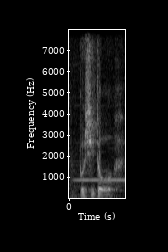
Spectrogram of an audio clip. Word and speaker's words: Bushido: things on this um both Bushi and D are C Japanese readings meaning that that's the on yomi of these Japanese characters so the the way we are pronouncing them now as Bushido is it's it is a Japanese term but it comes from Chinese that this reading of these characters come from Chinese just as much as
